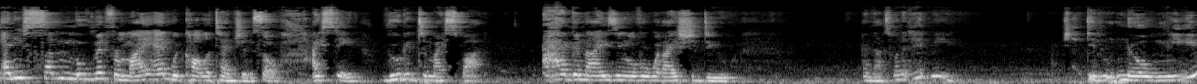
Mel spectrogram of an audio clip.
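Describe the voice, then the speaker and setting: A woman reading romance fiction aloud as expressive first-person narration, with dramatic pauses, at a live event. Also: medium pitch. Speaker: reader of a romance novel. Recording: echoey room, distant mic, noisy ambience.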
